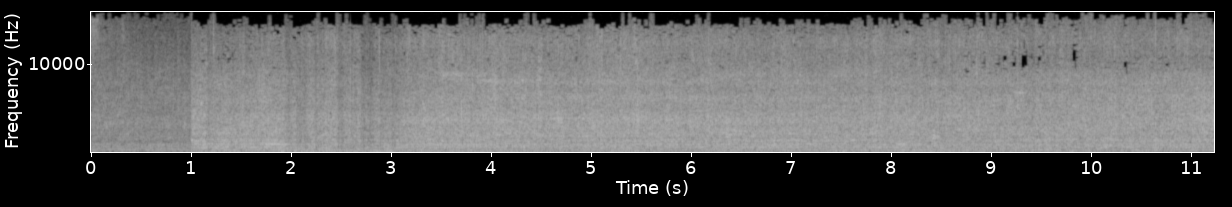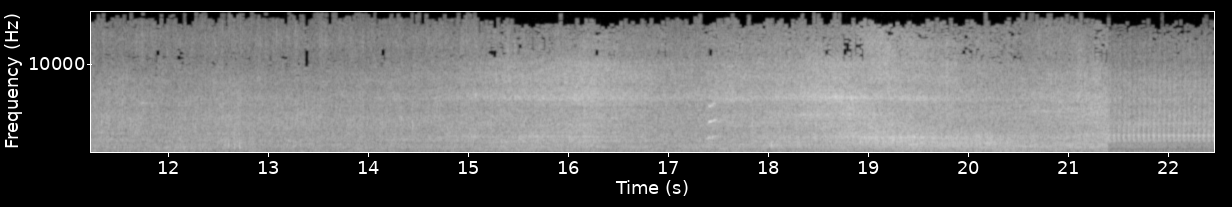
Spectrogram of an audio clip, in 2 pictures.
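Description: A tram rumbles and squeals along its rails nearby.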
